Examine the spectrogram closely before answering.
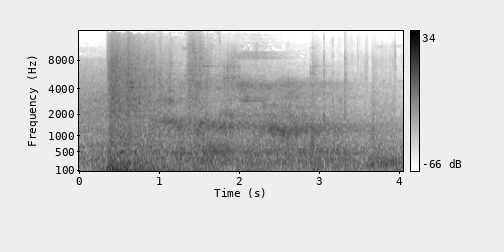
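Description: Footsteps scrape on a stone floor.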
